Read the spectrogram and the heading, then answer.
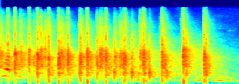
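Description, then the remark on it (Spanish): A small group claps loosely as a guest is introduced, the sharp hand slaps overlapping in an uneven, fast rhythm for a few seconds before thinning out. A faint murmur of voices sits underneath. “¡Aplaudan!”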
